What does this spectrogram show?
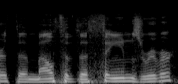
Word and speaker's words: Thames: It looks like a mansion, a brick mansion out there at the mouth of the Thames River. They pronounce it Thames in Connecticut, not Thames.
